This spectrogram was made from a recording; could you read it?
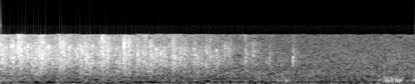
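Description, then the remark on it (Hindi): An audience claps steadily to thank a speaker after a session on digital detox, a dense, crackling wash of many hands that holds for several seconds and then eases off slightly toward the end. No one speaks over it. “तालियों से सब धन्यवाद व्यक्त करेंगे।”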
